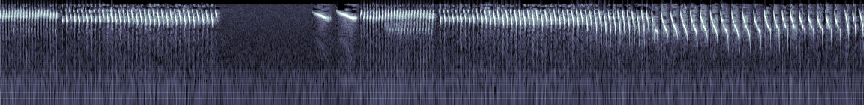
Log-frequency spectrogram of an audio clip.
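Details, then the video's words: Canary song used to teach chicks and for mating: long, very high, buzzy rolled trills, a short pause, a few quick rising whistled slurs, more rolls, then a closing run of slower, distinct sweeping notes. "تغريد كناري أصلي لتعليم الفراخ وللتزاوج وتهييج طيورك"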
